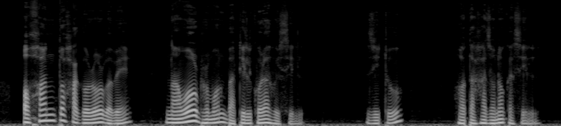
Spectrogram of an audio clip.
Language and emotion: Assamese, sad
